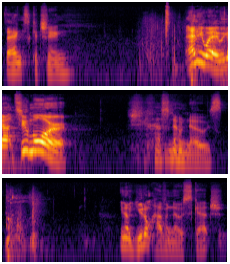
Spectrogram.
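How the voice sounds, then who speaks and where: A man doing comedic live commentary over a game, talking in an excitable, effusive, exclamatory way. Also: a little high, slow pace, long pauses, slight background noise. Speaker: game streamer.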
